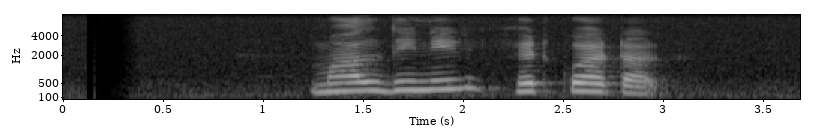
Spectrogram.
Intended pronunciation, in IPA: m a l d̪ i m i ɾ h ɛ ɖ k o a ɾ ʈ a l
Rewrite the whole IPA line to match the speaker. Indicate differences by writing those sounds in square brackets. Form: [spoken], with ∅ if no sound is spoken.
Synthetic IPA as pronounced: m a l d̪ i [n] i ɾ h [e] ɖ k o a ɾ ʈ a [ɾ]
